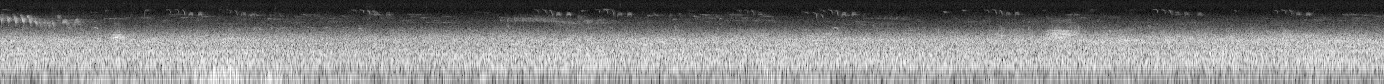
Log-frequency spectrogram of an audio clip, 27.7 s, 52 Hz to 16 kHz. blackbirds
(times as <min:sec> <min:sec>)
0:01.6 0:08.3, 0:20.0 0:21.7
